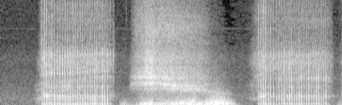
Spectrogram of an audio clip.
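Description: Loud, rough, vibrating snores on two breaths in, with a noisy breath out between them: typical snoring.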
